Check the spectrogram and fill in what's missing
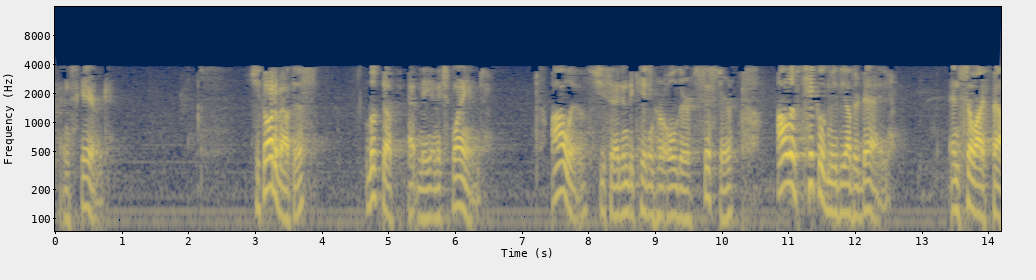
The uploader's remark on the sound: Faith Presbyterian Church – Evening Service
